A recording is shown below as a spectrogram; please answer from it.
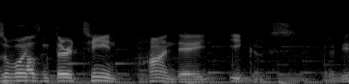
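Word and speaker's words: Equus: Hyundai hey how's the boy thousand thirteen Hyundai eCos you say it like that okay well this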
